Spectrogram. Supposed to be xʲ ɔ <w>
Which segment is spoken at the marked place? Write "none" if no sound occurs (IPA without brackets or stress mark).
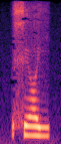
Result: j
